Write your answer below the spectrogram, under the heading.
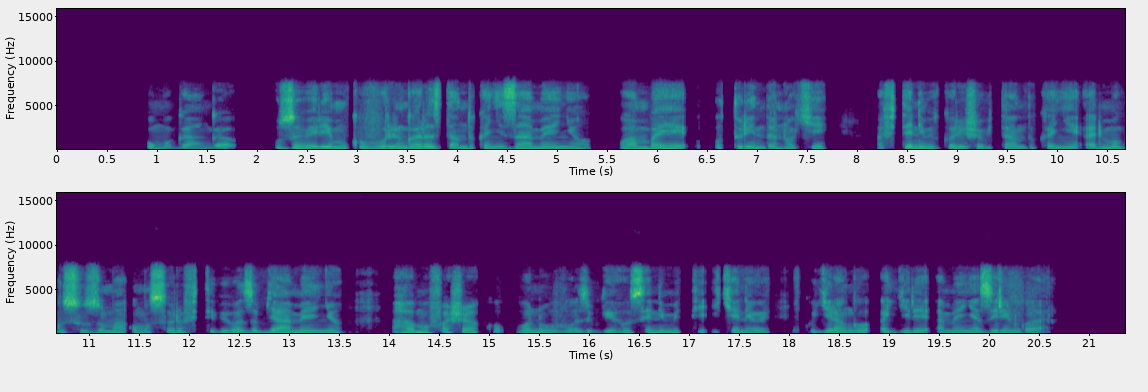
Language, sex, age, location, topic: Kinyarwanda, male, 18-24, Huye, health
